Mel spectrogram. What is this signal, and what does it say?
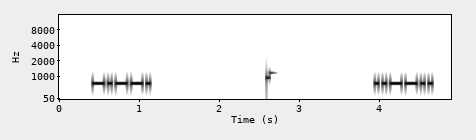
Morse code, heard as a keyed tone, about 25 wpm, 700 Hz. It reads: <KN> ?
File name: Single Punctuation-Prosign - 25wpm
